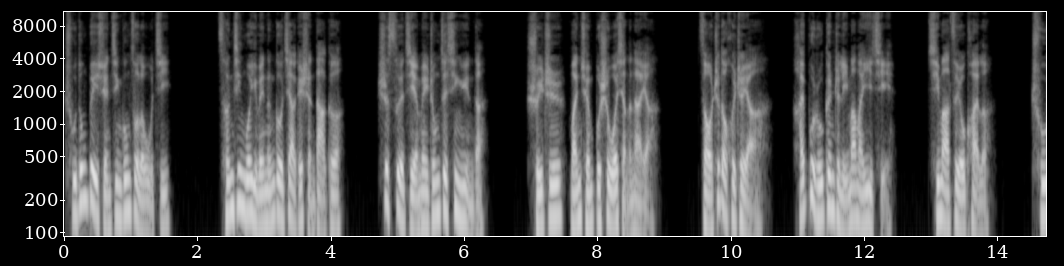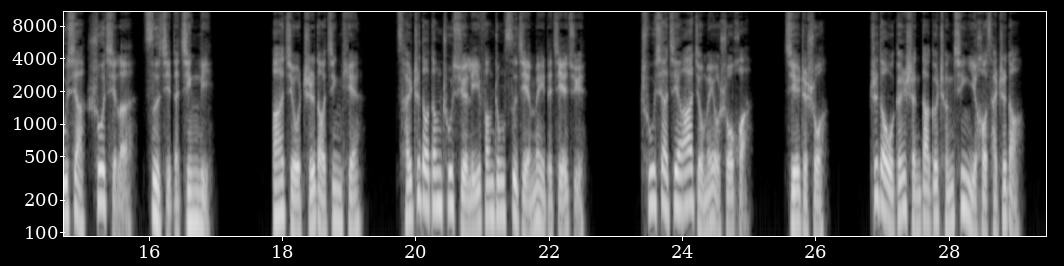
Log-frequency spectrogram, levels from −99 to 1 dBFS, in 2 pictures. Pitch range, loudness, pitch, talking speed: 105-150 Hz, -21 LUFS, 120 Hz, 245 characters per minute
